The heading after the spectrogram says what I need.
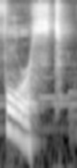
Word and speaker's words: forced: Are forced. أو دي اللي ينطق تي. Forced. ها؟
